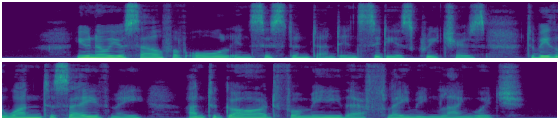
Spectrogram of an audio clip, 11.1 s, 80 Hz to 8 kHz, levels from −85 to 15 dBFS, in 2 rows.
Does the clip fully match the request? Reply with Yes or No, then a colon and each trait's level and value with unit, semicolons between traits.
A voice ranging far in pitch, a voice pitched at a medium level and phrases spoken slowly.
No: average, 3.2 semitones; medium, 175 Hz; slow, 130 wpm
